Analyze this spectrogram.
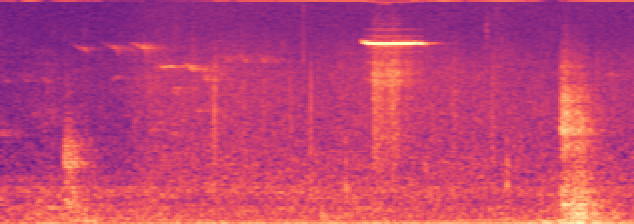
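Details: A European robin, aware that enemies are around, gives a single thin, very high, drawn-out alarm whistle that is hard to locate and signals others to take cover, over steady hiss with faint high tones and soft noise bursts.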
